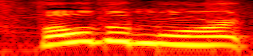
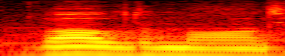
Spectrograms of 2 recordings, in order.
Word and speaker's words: Voldemort: The T is silent. Harry Potter franchise. Voldemort is a name many wizards are afraid to say.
